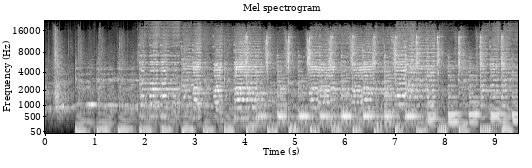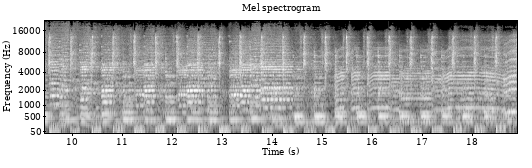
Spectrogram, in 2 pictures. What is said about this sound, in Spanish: ¿Querían cuarteto? Y con las palmas. Ahí va.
